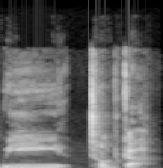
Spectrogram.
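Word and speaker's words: Wetumka: obama uncle bruce pronounced wee tumka long e short a so great to have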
